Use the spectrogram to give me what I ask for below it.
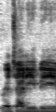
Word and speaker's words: RichaadEB: I go by RichaadEB online, which it is pronounced RichaadEB because apparently it's a lot of people don't really know how to pronounce it.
